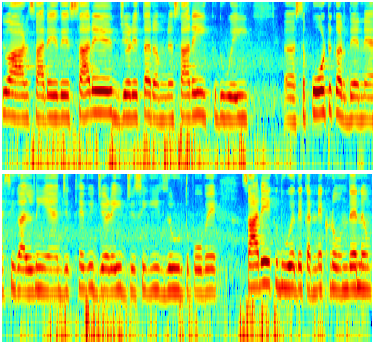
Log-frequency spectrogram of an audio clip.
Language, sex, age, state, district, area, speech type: Dogri, female, 30-45, Jammu and Kashmir, Jammu, urban, spontaneous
